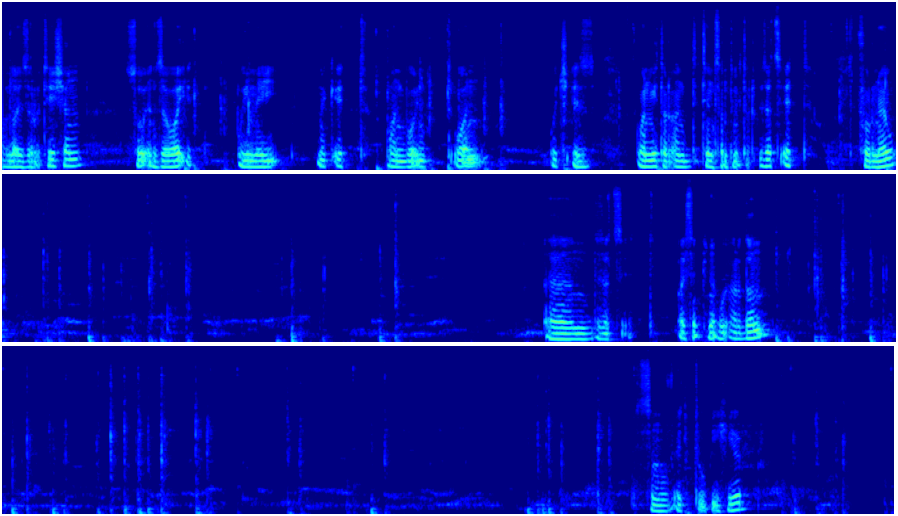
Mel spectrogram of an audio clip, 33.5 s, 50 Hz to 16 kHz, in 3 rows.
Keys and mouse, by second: 1.9 click, 4.5-6.3 drag, 7.1 n, 9.2-10.4 alt+middle drag, 11.1 KP_1, 11.8 z, 12.3 Tab, 12.9 shift+middle click, 13.3 ctrl+alt+middle click, 15.1 Tab, 15.9 a, 18.8 click, 21.5 alt+shift+middle click, 22.1 Tab, 22.3 click, 22.5 Tab, 23.1 a, 23.6 1, 23.9 a, 24.8 b, 26.0 g, 27.0 a, 29.0 a, 29.9 b, 30.9 g, 32.6 ctrl+r.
